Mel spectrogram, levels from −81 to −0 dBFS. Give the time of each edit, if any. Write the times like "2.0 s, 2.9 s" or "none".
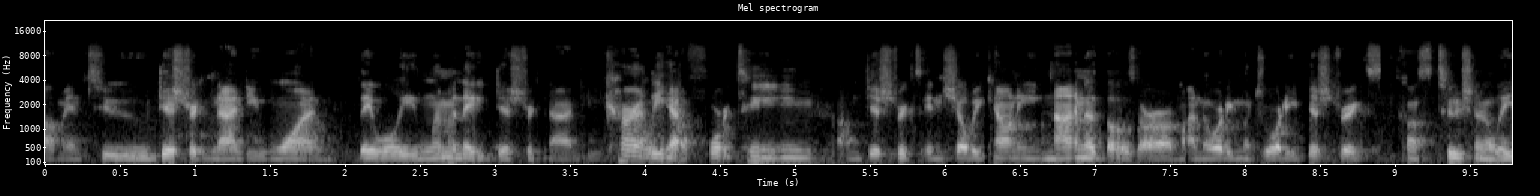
none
